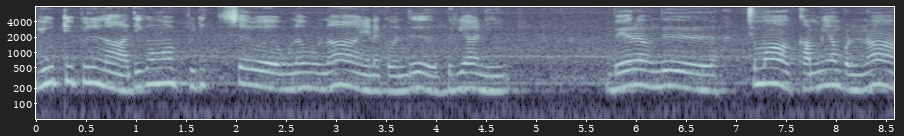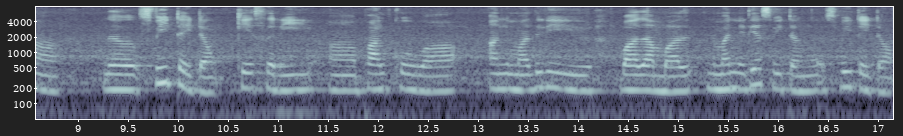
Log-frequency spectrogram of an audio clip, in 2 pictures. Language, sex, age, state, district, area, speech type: Tamil, female, 18-30, Tamil Nadu, Sivaganga, rural, spontaneous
